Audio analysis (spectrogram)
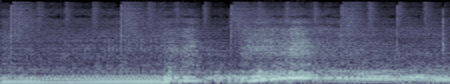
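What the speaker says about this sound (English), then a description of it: "Your dad's car sounds good." A Honda CRX engine idles with a low steady hum, then revs up twice with rising, whirring pitch before settling back, heard up close with no talking.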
